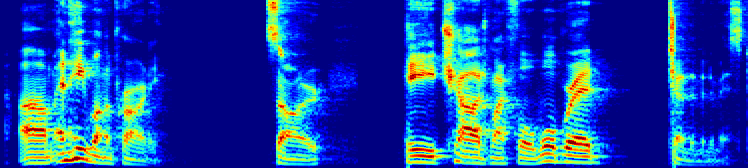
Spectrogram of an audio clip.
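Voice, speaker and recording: With an Australian accent, a man talks at a moderate pace and medium pitch, his lively intonation and big swings in loudness broken up by long, frequent pauses. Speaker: podcast co-host and tabletop gamer. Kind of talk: casual chat.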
